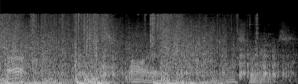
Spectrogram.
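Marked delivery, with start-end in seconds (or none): 0.1-1.3 sharp high startled gasp; startled yelp. Real, not acted. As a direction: jolt at a sudden enemy. Suddenly spots hidden enemy.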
